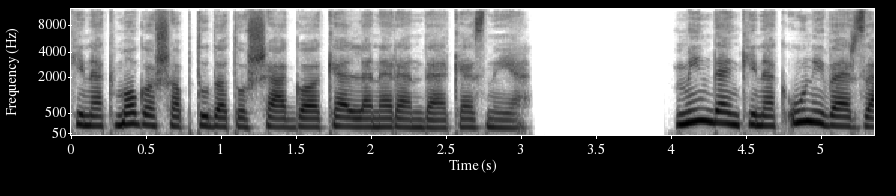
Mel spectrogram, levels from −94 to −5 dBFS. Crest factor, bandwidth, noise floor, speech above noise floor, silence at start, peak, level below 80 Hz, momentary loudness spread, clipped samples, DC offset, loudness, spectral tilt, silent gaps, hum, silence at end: 12 dB; 12 kHz; under -90 dBFS; over 74 dB; 0 s; -4 dBFS; -52 dBFS; 8 LU; under 0.1%; under 0.1%; -17 LUFS; -5 dB/octave; 3.15-3.95 s; none; 0 s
